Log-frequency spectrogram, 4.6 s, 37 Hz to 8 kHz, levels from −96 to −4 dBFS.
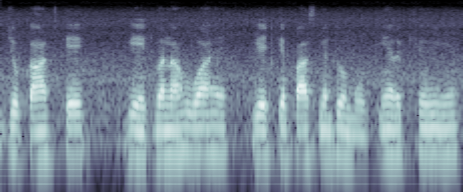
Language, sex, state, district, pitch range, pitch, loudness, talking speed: Hindi, male, Uttar Pradesh, Lalitpur, 105-110 Hz, 105 Hz, -19 LUFS, 205 wpm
